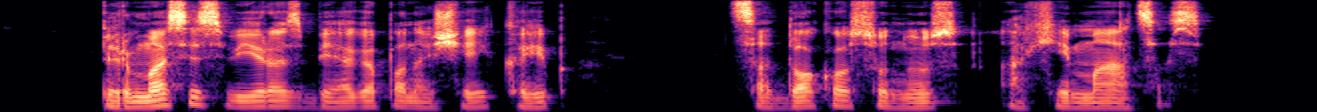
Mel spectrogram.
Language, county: Lithuanian, Šiauliai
